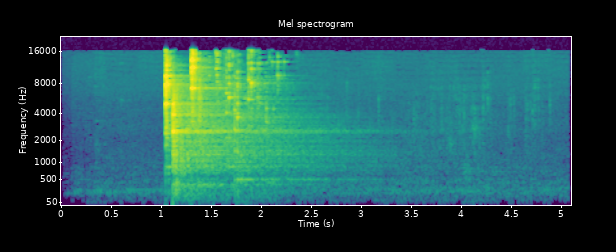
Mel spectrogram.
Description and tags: Dropped, crushed egg shells. Processed with a little reverb and delay. Very low levels!
crackle, crunch, crush, drop, eggshell, ice, splinter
